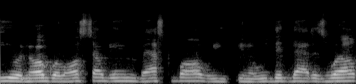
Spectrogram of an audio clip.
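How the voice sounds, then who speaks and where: A man's fairly high, somewhat breathy voice with a dark, mellow tone, monotone, flat intonation, a very fast pace and an American accent. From New York. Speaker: university athletic director. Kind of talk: radio interview.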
